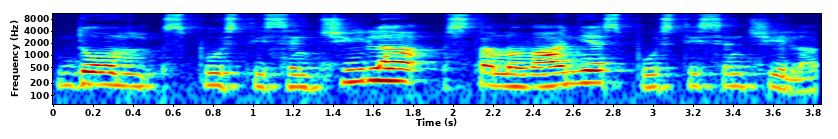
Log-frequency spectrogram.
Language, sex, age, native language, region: Slovenian, female, 18-29, Slovenian, Savinja region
